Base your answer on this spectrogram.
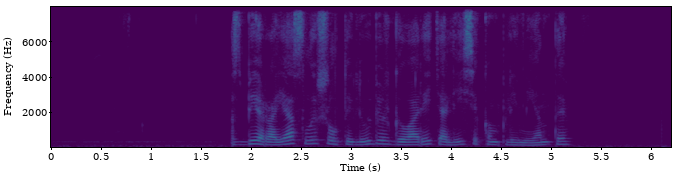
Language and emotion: Russian, neutral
